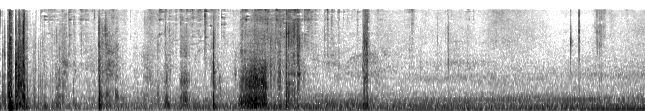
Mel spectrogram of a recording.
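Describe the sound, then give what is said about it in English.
A phone clatters as it's dropped in a mobile recording studio: a scatter of sharp knocks and a brief rustling scrape, all over a steady low engine hum. Nobody speaks. “No, I dropped the phone there.”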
